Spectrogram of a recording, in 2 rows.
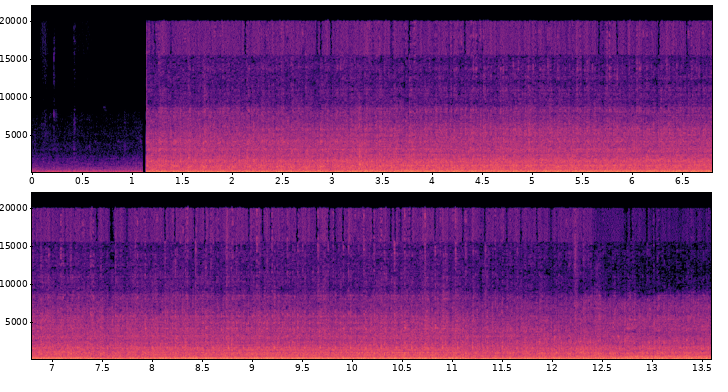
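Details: Landini 5830 tractor diesel started after hydraulic oil and filter change, level halfway between the marks: fires and runs with a deep, even chug at steady speed, no knocks or uneven beats; runs much smoother than before.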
